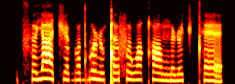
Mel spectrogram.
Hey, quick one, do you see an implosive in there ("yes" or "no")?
no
